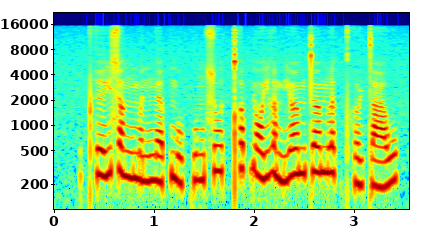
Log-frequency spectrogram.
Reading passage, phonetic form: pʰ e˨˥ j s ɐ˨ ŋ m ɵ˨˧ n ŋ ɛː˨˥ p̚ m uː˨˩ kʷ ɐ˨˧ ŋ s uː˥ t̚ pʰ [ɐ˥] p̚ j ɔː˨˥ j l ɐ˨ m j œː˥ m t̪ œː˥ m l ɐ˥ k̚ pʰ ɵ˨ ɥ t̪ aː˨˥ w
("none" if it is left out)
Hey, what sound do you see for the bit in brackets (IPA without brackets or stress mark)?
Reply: ɐ˥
